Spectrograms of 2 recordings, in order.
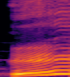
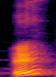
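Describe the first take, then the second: First: It is drawn out, showing more surprise. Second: It is said short, as one syllable.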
